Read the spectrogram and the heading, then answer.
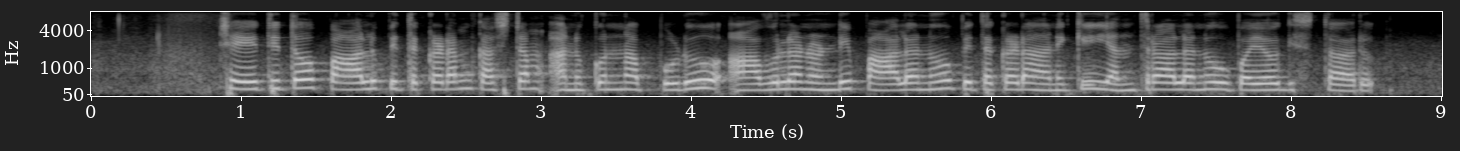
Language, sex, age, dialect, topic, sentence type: Telugu, female, 18-24, Southern, agriculture, statement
